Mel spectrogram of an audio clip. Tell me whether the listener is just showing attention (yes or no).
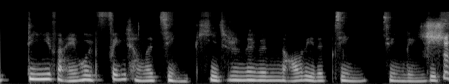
no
